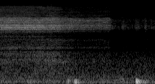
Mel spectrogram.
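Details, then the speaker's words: Purging the A/C charging line with a can of R-134a before charging, to clear the air out: a sharp hiss of gas for about a second, then a couple of soft clicks as it cuts off, a normal purge. "Okay, no more purging. No more need to purge it. So I've purged the line. That gets all the air out of there."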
